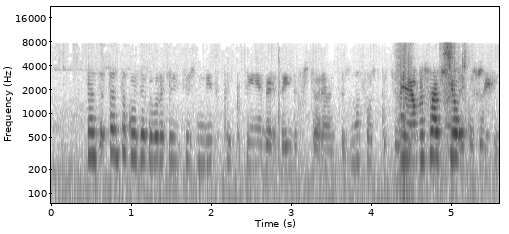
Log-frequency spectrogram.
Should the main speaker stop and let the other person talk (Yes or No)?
Yes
